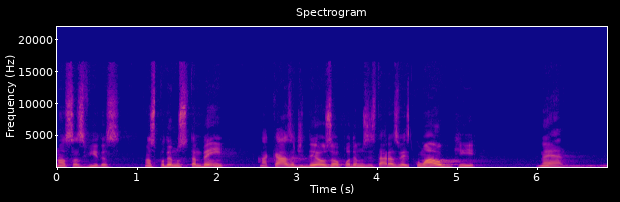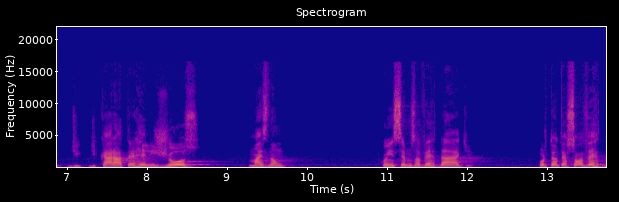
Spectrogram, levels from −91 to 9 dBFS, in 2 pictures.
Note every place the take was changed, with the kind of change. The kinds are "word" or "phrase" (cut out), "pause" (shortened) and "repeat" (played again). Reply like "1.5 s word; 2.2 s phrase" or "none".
2.5 s word; 4.4 s word; 6.9 s word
